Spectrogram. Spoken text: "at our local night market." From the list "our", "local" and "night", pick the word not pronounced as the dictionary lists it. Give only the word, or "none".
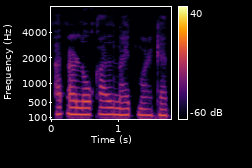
our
